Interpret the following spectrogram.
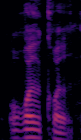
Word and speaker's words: rødgrød: It's a typical phrase that all Danish people use when they talk to Americans. They say, can you pronounce rødgrød? And they never can. You can always tell when you meet an American who's trying to speak Danish. You can hear the sound is very like a potato in the mouth.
